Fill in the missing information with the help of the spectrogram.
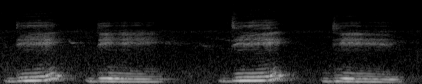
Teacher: you change the tone of the first one from midtone d to high tone d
